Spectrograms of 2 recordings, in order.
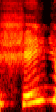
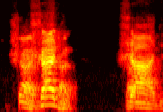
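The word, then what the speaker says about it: Schade: Começou ganhando com gol de Shade ou Chad, Leonardo? Como que fala? Como pronuncia esse nome? Porque no jogo do FIFA... Chad. Então tá bom. Então a EA Sport tá errando que segundo Leonardo Lopes.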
